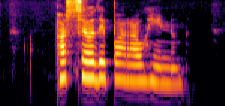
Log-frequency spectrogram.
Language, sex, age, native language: Icelandic, male, 7, Icelandic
